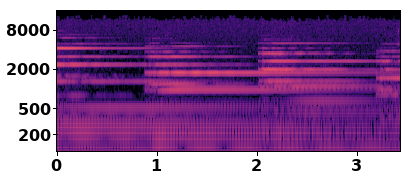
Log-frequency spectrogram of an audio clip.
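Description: Bells chime in a slow sequence, three bright strikes about a second apart, each tone ringing and sustaining into the next, clear and fairly close with no voices.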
